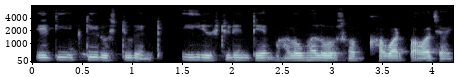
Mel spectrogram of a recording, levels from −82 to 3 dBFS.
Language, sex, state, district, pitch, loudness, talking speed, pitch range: Bengali, male, West Bengal, Dakshin Dinajpur, 120 Hz, -21 LUFS, 200 wpm, 115-125 Hz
